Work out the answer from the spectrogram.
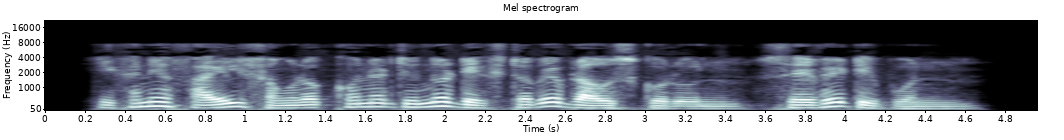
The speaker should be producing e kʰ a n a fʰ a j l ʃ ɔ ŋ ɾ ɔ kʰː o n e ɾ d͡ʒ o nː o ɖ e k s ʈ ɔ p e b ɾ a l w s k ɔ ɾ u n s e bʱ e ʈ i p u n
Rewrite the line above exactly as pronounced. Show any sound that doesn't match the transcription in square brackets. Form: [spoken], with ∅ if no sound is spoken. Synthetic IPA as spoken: e kʰ a n [e] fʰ a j l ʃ ɔ ŋ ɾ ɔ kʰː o n e ɾ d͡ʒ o nː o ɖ e k s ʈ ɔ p e b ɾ a [∅] w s k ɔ ɾ u n s e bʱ e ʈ i p u n

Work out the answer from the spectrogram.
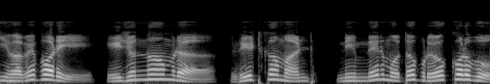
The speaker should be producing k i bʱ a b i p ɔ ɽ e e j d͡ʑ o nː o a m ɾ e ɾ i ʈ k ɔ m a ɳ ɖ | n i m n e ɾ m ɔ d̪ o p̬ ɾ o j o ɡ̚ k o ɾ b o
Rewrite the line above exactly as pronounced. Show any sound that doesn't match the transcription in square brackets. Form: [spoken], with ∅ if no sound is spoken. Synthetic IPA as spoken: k i bʱ a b [e] p ɔ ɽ e e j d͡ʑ o nː o a m ɾ [a] ɾ i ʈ k ɔ m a ɳ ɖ | n i m n e ɾ m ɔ [t̪] o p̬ ɾ o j o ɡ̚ k o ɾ b o

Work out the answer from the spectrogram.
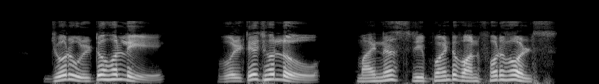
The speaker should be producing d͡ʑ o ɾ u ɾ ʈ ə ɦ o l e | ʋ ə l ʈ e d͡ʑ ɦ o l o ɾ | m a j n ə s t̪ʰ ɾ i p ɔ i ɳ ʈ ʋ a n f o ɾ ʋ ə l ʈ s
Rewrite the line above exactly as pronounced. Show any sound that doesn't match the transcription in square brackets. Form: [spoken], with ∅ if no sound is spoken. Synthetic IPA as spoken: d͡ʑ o ɾ u [l] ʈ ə ɦ o l e | ʋ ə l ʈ e d͡ʑ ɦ o l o [∅] | m a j n ə s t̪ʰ ɾ i p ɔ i ɳ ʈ ʋ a n f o ɾ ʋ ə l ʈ s

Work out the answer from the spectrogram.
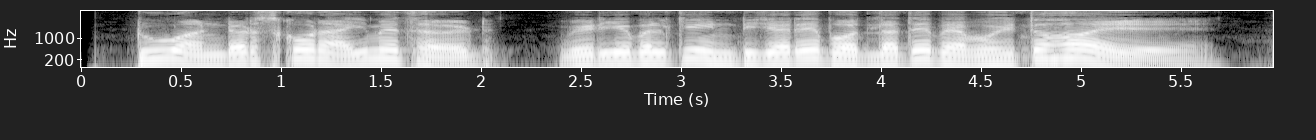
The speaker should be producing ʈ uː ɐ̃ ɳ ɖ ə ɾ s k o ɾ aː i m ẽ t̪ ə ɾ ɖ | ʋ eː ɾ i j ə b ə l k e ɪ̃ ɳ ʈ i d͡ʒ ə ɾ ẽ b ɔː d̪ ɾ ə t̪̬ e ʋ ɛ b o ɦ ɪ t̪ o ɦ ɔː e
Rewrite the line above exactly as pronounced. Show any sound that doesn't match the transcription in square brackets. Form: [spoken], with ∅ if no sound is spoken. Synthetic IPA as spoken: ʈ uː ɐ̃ ɳ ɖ ə ɾ s k o ɾ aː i m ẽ [t̪ʰ] ə ɾ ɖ | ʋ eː ɾ i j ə b ə l k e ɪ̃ ɳ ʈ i d͡ʒ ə ɾ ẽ b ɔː d̪ [l] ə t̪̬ e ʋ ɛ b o ɦ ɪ t̪ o ɦ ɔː e

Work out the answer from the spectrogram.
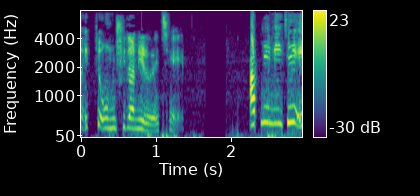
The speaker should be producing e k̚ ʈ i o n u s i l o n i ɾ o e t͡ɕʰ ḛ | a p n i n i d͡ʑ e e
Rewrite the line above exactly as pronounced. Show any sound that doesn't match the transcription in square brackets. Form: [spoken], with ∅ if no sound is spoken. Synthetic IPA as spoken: e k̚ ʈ i o n u [ʃ] i l o n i ɾ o e t͡ɕʰ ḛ | a p n i n i d͡ʑ e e

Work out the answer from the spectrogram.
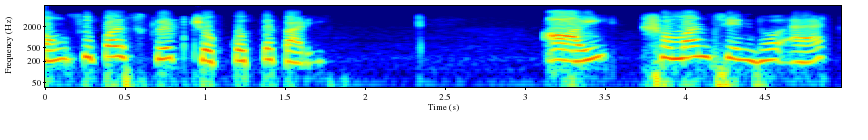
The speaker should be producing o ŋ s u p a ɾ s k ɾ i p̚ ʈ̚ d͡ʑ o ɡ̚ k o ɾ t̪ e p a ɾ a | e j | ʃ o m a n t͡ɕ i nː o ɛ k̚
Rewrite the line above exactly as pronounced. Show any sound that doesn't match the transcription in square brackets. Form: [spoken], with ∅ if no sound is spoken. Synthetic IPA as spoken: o ŋ s u p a ɾ s k ɾ i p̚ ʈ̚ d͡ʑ o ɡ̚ k o ɾ t̪ e p a ɾ [i] | [a] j | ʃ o m a n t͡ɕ i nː o ɛ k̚

